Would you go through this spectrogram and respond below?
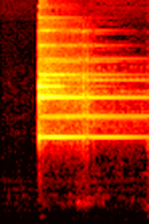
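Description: A single bell strikes once, bright and ringing, then hangs in a long, slowly fading tone with no other sound around it.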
